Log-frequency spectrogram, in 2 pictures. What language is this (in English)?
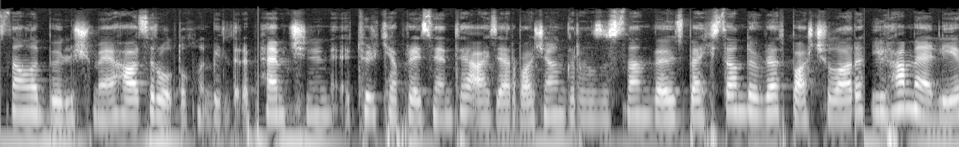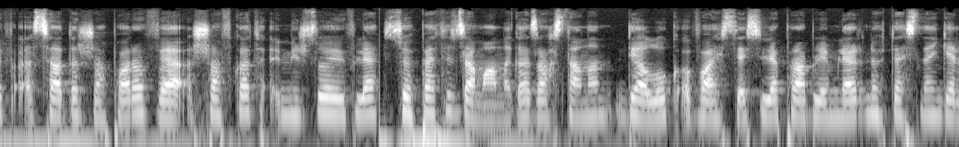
Turkish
